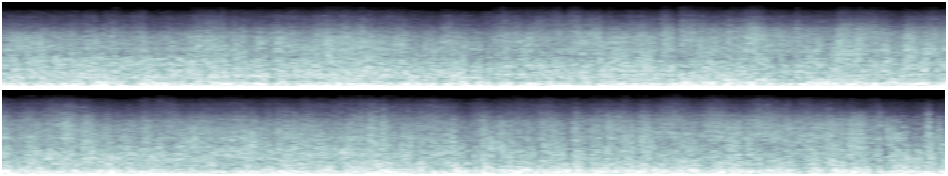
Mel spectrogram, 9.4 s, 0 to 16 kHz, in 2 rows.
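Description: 15235 Howrah–Darbhanga Express running at speed, heard from inside a sleeper-class coach: a loud, steady rumble of wheels on the track with wind buffeting the microphone.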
